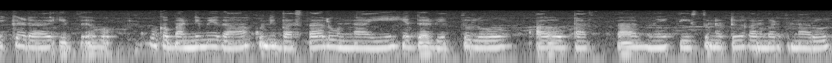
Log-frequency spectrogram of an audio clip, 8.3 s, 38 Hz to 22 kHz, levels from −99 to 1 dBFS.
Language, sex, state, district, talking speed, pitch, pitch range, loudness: Telugu, female, Andhra Pradesh, Chittoor, 110 wpm, 185 Hz, 175-190 Hz, -15 LUFS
